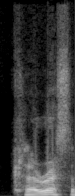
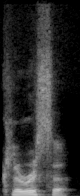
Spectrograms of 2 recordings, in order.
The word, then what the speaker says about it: Claressa: And it's interesting to know her name is pronounced as Claressa, not Clarissa, I think.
